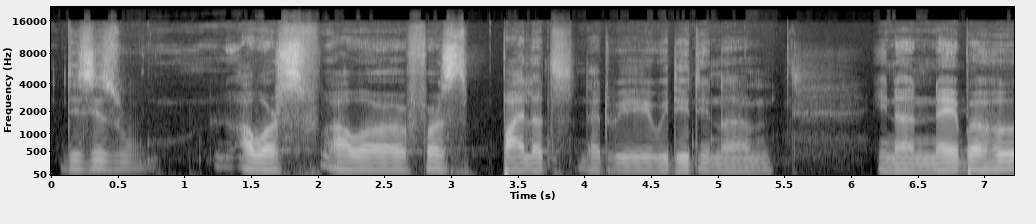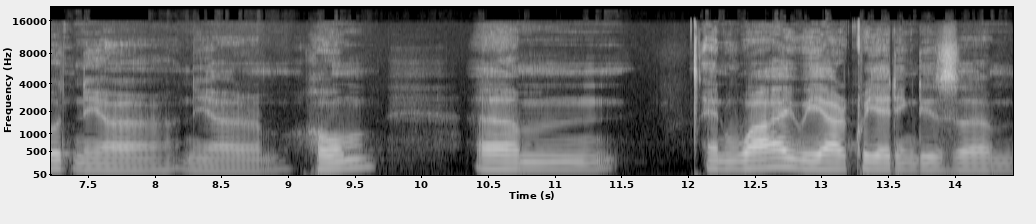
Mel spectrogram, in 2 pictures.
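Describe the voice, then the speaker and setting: Speaking very slowly with long, frequent pauses, a man with a non-native accent uses fairly even intonation, a medium pitch and a dark, mellow tone. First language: not English. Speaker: designer and researcher. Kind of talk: conference presentation read from notes. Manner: halting, hesitant.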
